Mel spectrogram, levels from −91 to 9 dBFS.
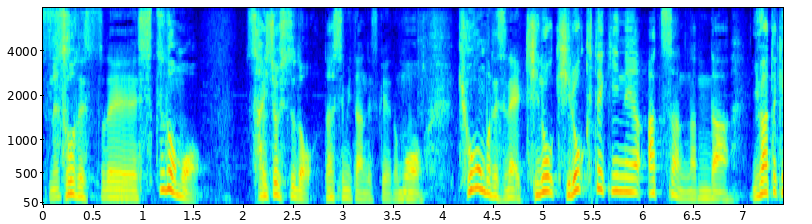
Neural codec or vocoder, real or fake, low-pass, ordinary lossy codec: none; real; none; none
